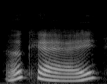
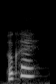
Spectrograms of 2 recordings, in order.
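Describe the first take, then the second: First: Long okay rising gradually; voice of the emotion. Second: Very high, brief okay; calm acceptance acted out. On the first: Acted. Emotion balancing itself out, slow tentative acceptance. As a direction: stretch it out, coming round. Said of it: "And then the emotion says". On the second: You reassuring the emotion, chirpy acceptance. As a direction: answer with a tiny chirpy okay. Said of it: "And you just say".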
